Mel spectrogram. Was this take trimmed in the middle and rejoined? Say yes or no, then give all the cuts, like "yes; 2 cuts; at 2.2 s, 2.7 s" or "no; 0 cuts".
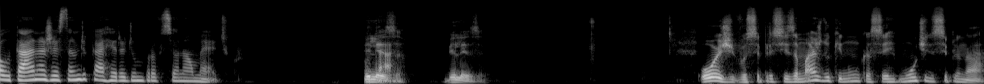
yes; 2 cuts; at 3.6 s, 6.9 s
